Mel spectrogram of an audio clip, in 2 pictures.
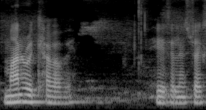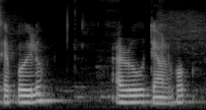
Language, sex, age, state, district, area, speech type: Assamese, male, 18-30, Assam, Dibrugarh, urban, spontaneous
